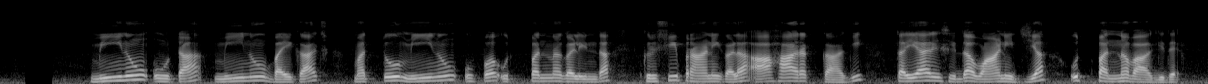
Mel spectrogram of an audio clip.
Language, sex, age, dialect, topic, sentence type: Kannada, male, 18-24, Mysore Kannada, agriculture, statement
